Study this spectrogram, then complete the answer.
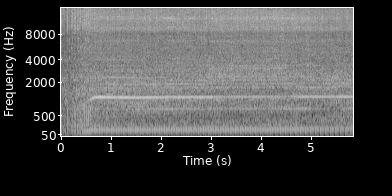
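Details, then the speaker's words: Dixie Chopper Silver Eagle 2750 mower with a Generac engine, started on choke: steady small-engine run with a clear constant high whistle, the normal characteristic whistle of the Generac engine. "the generac has the that little whistle sound to it that generates famous for it's just what they do so you might have heard that when I was running just kind of has this weird sound you know it's just it's what they do"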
